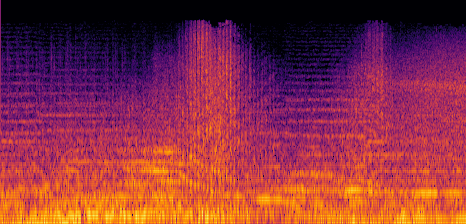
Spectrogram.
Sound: wyoosh

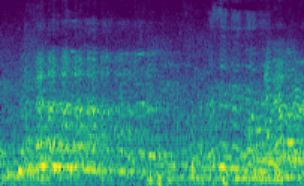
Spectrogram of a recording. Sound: crowd murmuring

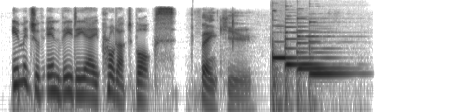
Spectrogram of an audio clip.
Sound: NVDA exit sound

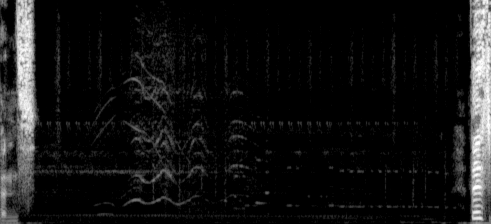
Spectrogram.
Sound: Pac-Man screams some more

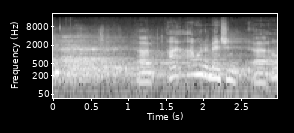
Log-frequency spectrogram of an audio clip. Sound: laughter

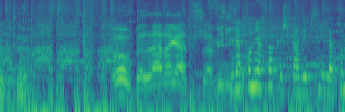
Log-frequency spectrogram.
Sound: Paolo in italian

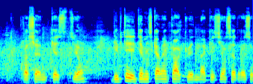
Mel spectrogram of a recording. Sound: applause

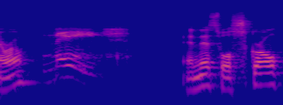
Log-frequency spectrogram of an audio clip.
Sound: computer voice

